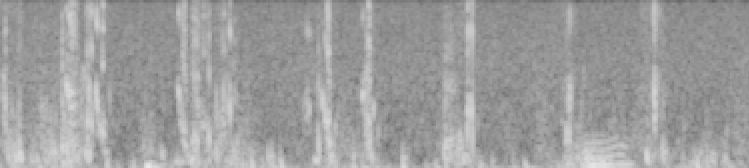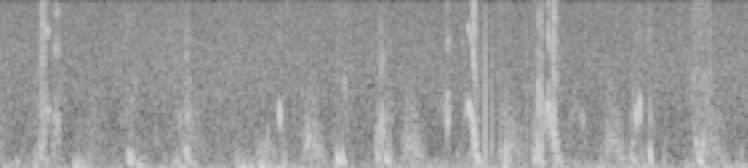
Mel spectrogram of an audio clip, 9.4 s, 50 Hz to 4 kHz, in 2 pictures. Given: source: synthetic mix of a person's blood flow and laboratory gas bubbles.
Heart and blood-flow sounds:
Doppler ultrasound of blood flow; subclavian vein
0.00-0.72 s: bubbles
1.00-1.04 s: bubbles
1.07-1.51 s: bubbles
1.89-2.13 s: bubbles
2.23-2.38 s: bubbles
2.75-3.00 s: bubbles
3.50-3.61 s: bubbles
4.00-4.21 s: bubbles
4.90-5.06 s: bubbles
5.45-5.54 s: bubbles
5.63-5.90 s: bubbles
6.38-6.46 s: bubbles
6.75-6.87 s: bubbles
7.01-7.14 s: bubbles
7.43-7.50 s: bubbles
7.57-7.72 s: bubbles
7.77-7.88 s: bubbles
7.99-8.34 s: bubbles
8.60-8.79 s: bubbles
8.99-9.13 s: bubbles
From the record:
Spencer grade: 3 (all of the cardiac periods contain showers or single bubble signals, but not dominating or overriding the cardiac motion signals); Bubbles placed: anywhere in the cardiac cycle

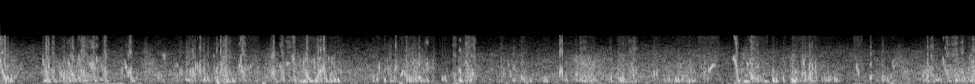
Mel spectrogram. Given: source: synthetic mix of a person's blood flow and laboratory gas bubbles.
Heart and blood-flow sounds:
Doppler ultrasound of blood flow; subclavian vein
0.00-0.22 s: bubbles
0.40-1.11 s: bubbles
1.19-1.40 s: bubbles
1.53-1.69 s: bubbles
1.73-2.61 s: bubbles
2.72-3.44 s: bubbles
3.71-4.78 s: bubbles
5.02-5.51 s: bubbles
5.56-5.99 s: bubbles
6.07-6.38 s: bubbles
6.50-7.19 s: bubbles
7.30-7.86 s: bubbles
7.88-8.43 s: bubbles
8.53-8.62 s: bubbles
8.67-8.98 s: bubbles
9.19-9.76 s: bubbles
From the record:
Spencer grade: 4 (maximum detectable bubble signal sounding continuously throughout systole and diastole of every cardiac period, and overriding the amplitude of the normal cardiac signals); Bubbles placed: anywhere in the cardiac cycle

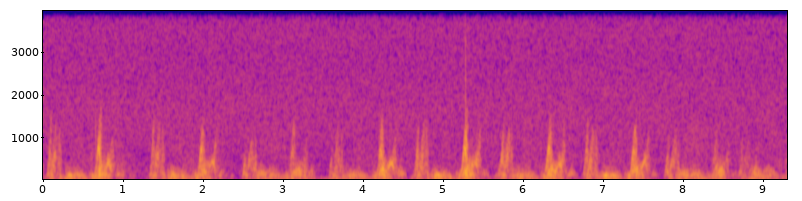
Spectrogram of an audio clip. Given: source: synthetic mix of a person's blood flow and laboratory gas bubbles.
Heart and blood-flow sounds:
Doppler ultrasound of blood flow; precordium
no bubbles
From the record:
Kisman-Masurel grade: 000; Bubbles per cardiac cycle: 0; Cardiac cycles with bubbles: 0%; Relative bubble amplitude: no bubbles discernible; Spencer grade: 0 (complete lack of bubble signals)

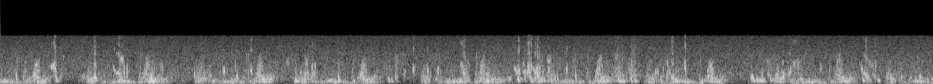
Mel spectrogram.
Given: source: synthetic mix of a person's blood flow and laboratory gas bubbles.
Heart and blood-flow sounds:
Doppler ultrasound of blood flow; precordium
0.06-0.40 s: bubbles
0.47-0.65 s: bubbles
0.78-1.01 s: bubbles
1.10-1.31 s: bubbles
1.59-1.66 s: bubbles
1.91-2.06 s: bubbles
2.21-2.29 s: bubbles
2.32-2.76 s: bubbles
2.86-3.19 s: bubbles
3.36-3.45 s: bubbles
3.85-4.07 s: bubbles
4.10-4.17 s: bubbles
4.24-4.32 s: bubbles
4.34-4.42 s: bubbles
4.56-4.71 s: bubbles
5.07-5.80 s: bubbles
6.09-6.42 s: bubbles
6.53-6.90 s: bubbles
7.48-8.05 s: bubbles
8.18-8.23 s: bubbles
8.59-8.83 s: bubbles
8.88-8.96 s: bubbles
9.07-9.34 s: bubbles
From the record:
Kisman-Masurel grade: 342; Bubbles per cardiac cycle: rolling drumbeat, 9 or more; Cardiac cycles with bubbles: 100%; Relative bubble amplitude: moderate (0.250 to 0.450); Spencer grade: 3 (all of the cardiac periods contain showers or single bubble signals, but not dominating or overriding the cardiac motion signals); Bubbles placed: only in the low amplitude regions of the cardiac cycle

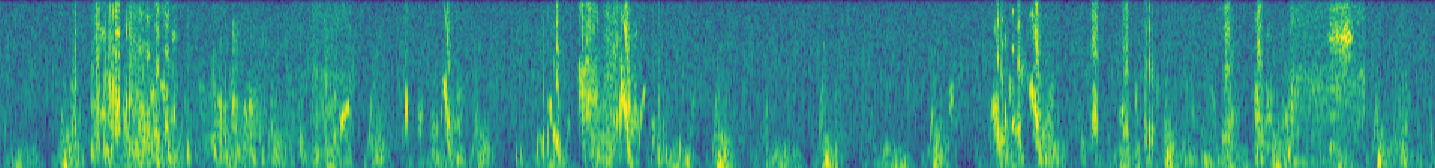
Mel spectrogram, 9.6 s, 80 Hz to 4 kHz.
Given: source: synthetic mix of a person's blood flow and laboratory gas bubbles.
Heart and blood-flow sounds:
Doppler ultrasound of blood flow; precordium
0.46-1.20 s: bubbles
1.23-1.79 s: bubbles
1.90-2.38 s: bubbles
2.67-2.75 s: bubbles
2.78-3.12 s: bubbles
3.40-3.81 s: bubbles
3.85-4.63 s: bubbles
6.32-6.37 s: bubbles
6.59-7.04 s: bubbles
7.17-7.33 s: bubbles
7.46-7.74 s: bubbles
7.87-8.27 s: bubbles
8.35-9.12 s: bubbles
9.27-9.48 s: bubbles
From the record:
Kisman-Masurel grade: 332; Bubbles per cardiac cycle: rolling drumbeat, 9 or more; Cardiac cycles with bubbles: 50 to 99%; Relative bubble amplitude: moderate (0.250 to 0.450); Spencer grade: 3 (all of the cardiac periods contain showers or single bubble signals, but not dominating or overriding the cardiac motion signals); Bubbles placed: only in the low amplitude regions of the cardiac cycle

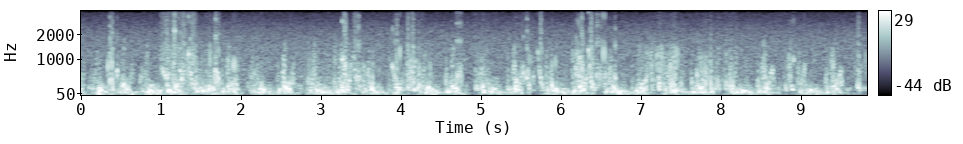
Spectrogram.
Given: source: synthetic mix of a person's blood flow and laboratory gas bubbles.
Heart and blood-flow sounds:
Doppler ultrasound of blood flow; precordium
0.00-0.03 s: bubbles
0.30-0.56 s: bubbles
0.98-1.73 s: bubbles
1.86-2.30 s: bubbles
3.25-3.55 s: bubbles
3.57-3.73 s: bubbles
3.87-4.44 s: bubbles
4.61-4.79 s: bubbles
4.90-5.23 s: bubbles
5.40-5.97 s: bubbles
6.10-6.73 s: bubbles
6.95-7.55 s: bubbles
7.65-8.20 s: bubbles
8.77-8.97 s: bubbles
9.02-9.08 s: bubbles
9.65-9.83 s: bubbles
From the record:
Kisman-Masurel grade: 232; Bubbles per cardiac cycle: several, 3 to 8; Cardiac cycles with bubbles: 50 to 99%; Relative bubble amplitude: moderate (0.250 to 0.450); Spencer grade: 3 (all of the cardiac periods contain showers or single bubble signals, but not dominating or overriding the cardiac motion signals); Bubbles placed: anywhere in the cardiac cycle

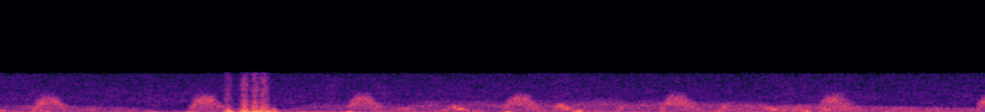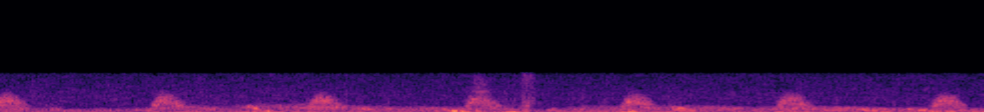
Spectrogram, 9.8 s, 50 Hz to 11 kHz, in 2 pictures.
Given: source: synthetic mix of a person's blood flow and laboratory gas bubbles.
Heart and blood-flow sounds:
Doppler ultrasound of blood flow; subclavian vein
7.29-7.37 s: bubbles
7.52-7.60 s: bubbles
From the record:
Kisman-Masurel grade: 111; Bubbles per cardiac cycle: 1 to 2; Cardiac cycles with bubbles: 1 to 10%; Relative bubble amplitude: barely perceptible (0.100 to 0.250); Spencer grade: 1 (occasional bubble signal discernible with the cardiac motion signal, with majority of cardiac periods free of bubbles); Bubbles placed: anywhere in the cardiac cycle

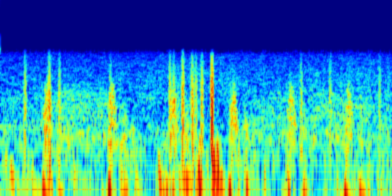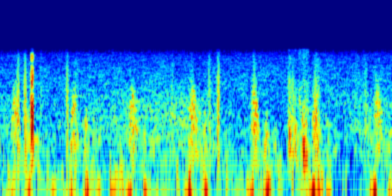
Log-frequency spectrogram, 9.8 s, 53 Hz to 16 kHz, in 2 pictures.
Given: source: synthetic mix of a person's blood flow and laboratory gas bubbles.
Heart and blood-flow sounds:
Doppler ultrasound of blood flow; subclavian vein
8.49-8.77 s: bubbles
From the record:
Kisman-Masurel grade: 113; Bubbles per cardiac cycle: 1 to 2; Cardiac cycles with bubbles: 1 to 10%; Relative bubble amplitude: loud (0.450 to 0.775); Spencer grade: 1 (occasional bubble signal discernible with the cardiac motion signal, with majority of cardiac periods free of bubbles); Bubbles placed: anywhere in the cardiac cycle

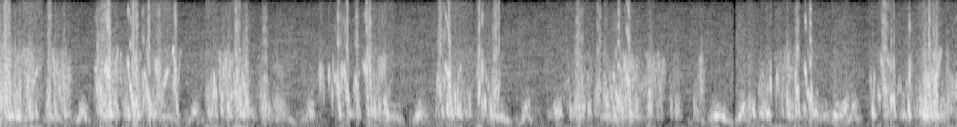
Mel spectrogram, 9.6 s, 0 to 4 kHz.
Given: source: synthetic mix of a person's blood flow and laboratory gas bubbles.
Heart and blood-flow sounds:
Doppler ultrasound of blood flow; precordium
0.00-0.72 s: bubbles
0.93-1.81 s: bubbles
2.04-2.85 s: bubbles
3.18-3.92 s: bubbles
4.34-5.03 s: bubbles
5.46-6.66 s: bubbles
6.68-6.83 s: bubbles
6.92-7.05 s: bubbles
7.46-8.20 s: bubbles
8.30-8.49 s: bubbles
8.67-9.58 s: bubbles
From the record:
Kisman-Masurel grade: 444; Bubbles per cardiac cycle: continuous sound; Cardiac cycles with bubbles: 100%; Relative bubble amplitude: maximal (0.775 to 0.999); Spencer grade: 4 (maximum detectable bubble signal sounding continuously throughout systole and diastole of every cardiac period, and overriding the amplitude of the normal cardiac signals); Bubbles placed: only in the low amplitude regions of the cardiac cycle

